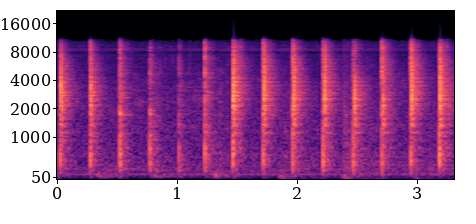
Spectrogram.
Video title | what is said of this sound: Luthier Wood Review: Cocobolo for tops fretboards dense wood from Mexico tonewood | very bright tap tone. The sound really jumps off of this.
